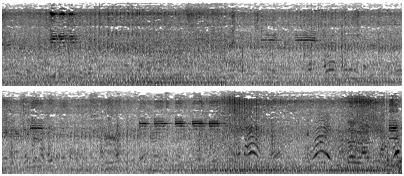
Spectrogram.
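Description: Street ambience of people talking over traffic noise, with short high vehicle-horn beeps several times and a quick run of four beeps about eleven seconds in.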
